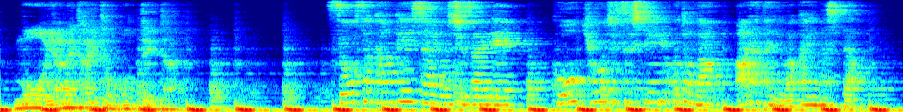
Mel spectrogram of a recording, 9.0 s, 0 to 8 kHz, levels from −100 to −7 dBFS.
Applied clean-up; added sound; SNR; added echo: none; none; none; reverberation time 0.6 s.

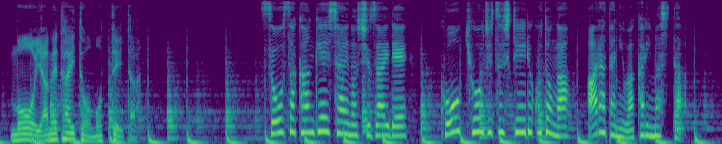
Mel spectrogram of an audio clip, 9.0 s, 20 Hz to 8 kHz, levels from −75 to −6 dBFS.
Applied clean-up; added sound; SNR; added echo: none; none; none; none.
